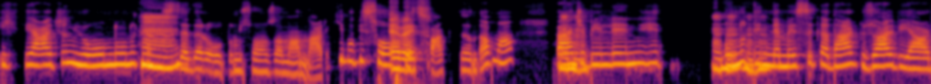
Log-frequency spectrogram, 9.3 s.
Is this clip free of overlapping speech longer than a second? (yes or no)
yes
